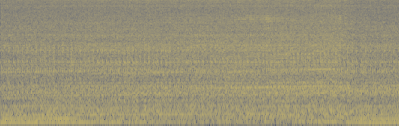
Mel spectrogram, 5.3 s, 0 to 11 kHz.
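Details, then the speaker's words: 1991 Toyota Camry at idle, mic in the engine compartment with the hood closed: a dull, uneven tapping in rough engine clatter; owner unsure whether it is a bottom-end rod knock or a top-end valve noise. "This is my 1991 Toyota Camry which has developed an engine noise. The question today is is that engine noise on the bottom end like a rod knock or is a noise on the top end more in the valve area?"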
